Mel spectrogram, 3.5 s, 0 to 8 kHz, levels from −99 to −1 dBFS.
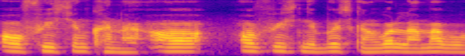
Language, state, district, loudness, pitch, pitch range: Kokborok, Tripura, West Tripura, -17 LUFS, 175 Hz, 160-180 Hz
